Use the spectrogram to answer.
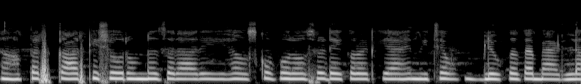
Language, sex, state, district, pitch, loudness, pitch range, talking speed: Hindi, female, Punjab, Pathankot, 255 Hz, -16 LUFS, 245-260 Hz, 215 wpm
